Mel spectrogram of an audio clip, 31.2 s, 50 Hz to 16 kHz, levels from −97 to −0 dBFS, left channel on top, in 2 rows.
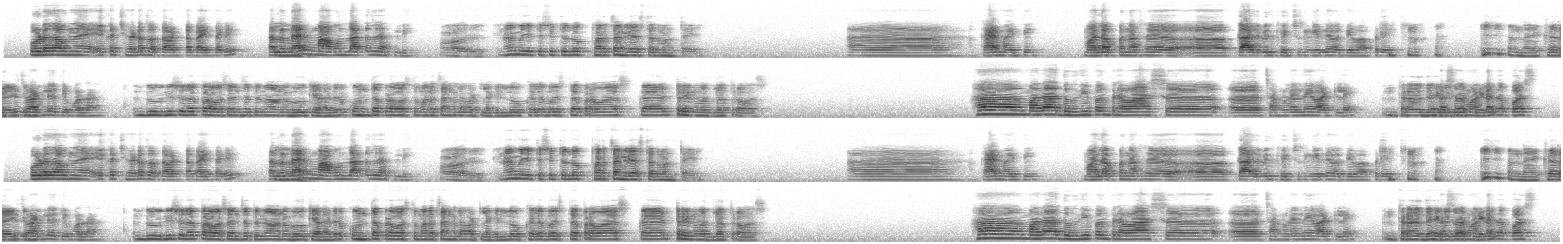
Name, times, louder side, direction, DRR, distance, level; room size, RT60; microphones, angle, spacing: voice 1, 0.3-2.3 2.7-4.1 8.4-10.3 10.8-13.9 15.5-16.5 25.3-29.1 30.1-30.9, left 2 dB, 15° left, 0.5 m, -29 dB
voice 2, 2.7-3.1 4.4-7.0 14.0-14.2 14.8-16.0 16.9-23.2 29.4-30.5, right 3 dB, 40° right, 0.4 m, -32 dB
2.2 x 2.2 x 3.0 m
head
